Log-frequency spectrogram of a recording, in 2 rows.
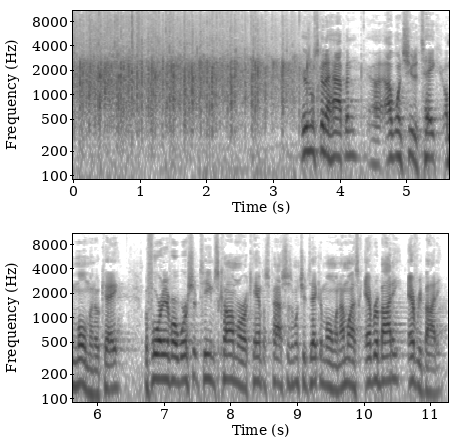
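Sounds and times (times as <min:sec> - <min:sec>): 
audience applause: 0:00.0 - 0:03.7
speech: 0:03.4 - 0:11.2.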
